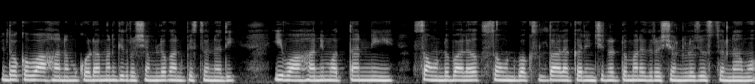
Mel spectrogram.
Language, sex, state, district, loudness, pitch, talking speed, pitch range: Telugu, female, Andhra Pradesh, Guntur, -13 LUFS, 190 Hz, 135 wpm, 190-195 Hz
